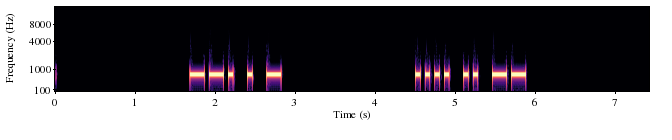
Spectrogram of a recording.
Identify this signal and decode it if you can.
Morse code, heard as a keyed tone, about 21 wpm, 700 Hz. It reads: GET HIM
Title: 4x Word-Spacing - Sentences from Top 400 Words - 20wpm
